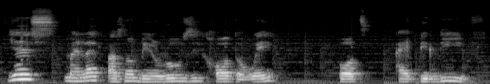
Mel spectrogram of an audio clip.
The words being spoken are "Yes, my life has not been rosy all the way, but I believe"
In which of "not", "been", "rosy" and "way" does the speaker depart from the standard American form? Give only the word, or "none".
none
